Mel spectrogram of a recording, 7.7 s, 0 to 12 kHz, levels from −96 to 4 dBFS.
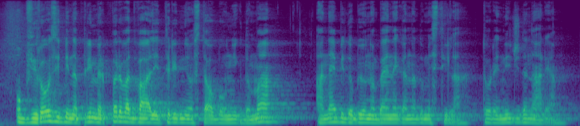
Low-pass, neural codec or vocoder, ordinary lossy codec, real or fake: none; none; none; real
